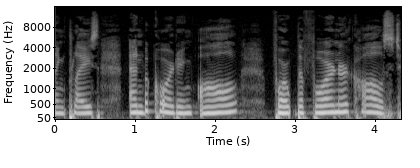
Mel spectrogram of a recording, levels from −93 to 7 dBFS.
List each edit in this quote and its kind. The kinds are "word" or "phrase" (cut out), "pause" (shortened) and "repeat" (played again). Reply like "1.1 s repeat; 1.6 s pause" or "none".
1.1 s word; 1.7 s word; 2.9 s word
